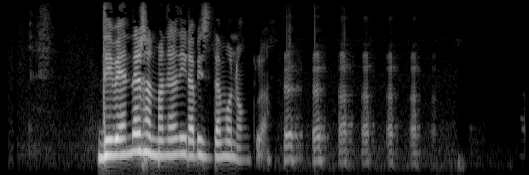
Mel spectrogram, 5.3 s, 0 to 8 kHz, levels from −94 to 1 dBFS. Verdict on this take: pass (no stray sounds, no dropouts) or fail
fail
